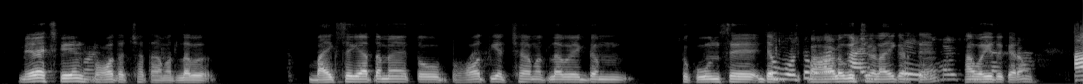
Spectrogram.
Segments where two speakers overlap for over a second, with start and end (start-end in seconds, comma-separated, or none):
7.7-10.3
